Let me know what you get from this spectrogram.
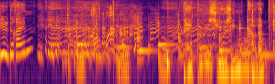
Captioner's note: all giggling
